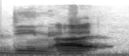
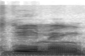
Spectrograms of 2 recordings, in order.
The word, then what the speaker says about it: Deming: that's enough of that did i pronounce your last name right deming or demon uh it's deeming but whatever it's fine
